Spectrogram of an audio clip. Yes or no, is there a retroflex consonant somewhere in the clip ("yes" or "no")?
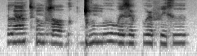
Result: no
